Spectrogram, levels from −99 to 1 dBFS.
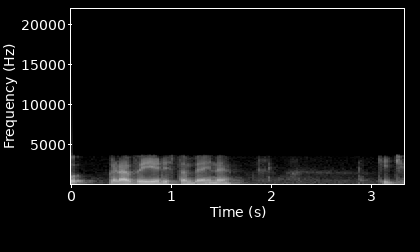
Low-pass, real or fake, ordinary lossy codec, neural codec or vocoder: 3.6 kHz; real; none; none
